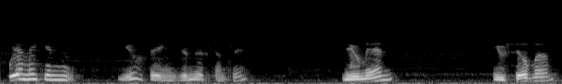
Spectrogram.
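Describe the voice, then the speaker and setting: An actor playing a proud, spirited colonial silversmith, brisk, dignified and theatrical, in a 1940s radio drama. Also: male voice, fairly high pitch, wildly swooping pitch, breathy edge, exaggerated voice. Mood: fiery, scornful. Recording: muffled vintage 1940s radio broadcast.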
